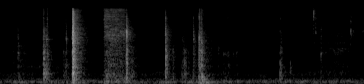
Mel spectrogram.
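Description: A paper card being trimmed down to 5 1/4 inches with a cutter or trimmer, giving a quiet run of short, sharp cuts and slides with a few louder strokes, close and alone.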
